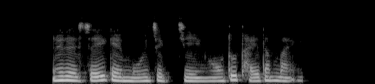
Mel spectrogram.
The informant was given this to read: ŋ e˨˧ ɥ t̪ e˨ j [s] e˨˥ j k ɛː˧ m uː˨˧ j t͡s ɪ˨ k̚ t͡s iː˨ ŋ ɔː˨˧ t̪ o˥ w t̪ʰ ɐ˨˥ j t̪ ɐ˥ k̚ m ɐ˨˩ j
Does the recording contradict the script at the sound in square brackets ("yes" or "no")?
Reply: no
